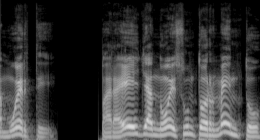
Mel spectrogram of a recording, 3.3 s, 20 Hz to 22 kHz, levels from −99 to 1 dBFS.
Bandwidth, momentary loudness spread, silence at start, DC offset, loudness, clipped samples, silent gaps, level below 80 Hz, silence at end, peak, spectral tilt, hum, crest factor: 13 kHz; 15 LU; 0 s; under 0.1%; -24 LUFS; under 0.1%; 0.71-1.23 s; -48 dBFS; 0 s; -10 dBFS; -6 dB/octave; none; 16 dB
